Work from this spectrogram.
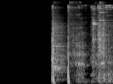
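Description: A glass bottle shatters after a shot: a sharp crash at onset, a second smashing impact, then scattered tinkling fragments, loud and close, all within about a second.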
